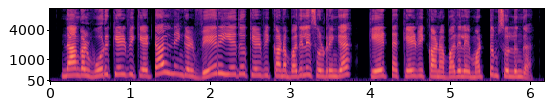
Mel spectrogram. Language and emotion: Tamil, angry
